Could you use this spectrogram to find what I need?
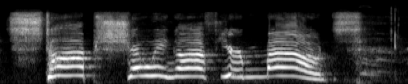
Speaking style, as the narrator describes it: all of a sudden yelled

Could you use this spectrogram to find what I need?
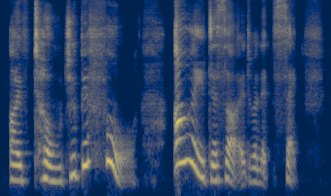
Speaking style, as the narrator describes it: he snapped

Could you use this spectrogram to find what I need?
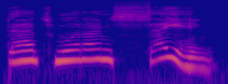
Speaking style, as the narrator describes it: shouts

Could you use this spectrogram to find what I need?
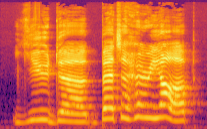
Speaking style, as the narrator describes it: Ron called loudly after her

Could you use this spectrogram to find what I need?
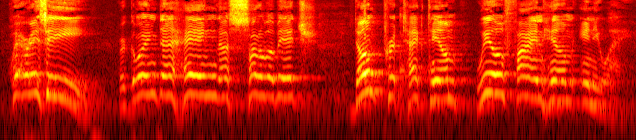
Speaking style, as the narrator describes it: yelled

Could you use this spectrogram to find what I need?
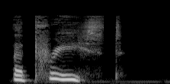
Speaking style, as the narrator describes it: the man gasped

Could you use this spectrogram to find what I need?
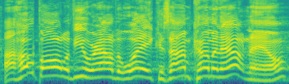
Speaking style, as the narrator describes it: a voice heard underneath the church shouting

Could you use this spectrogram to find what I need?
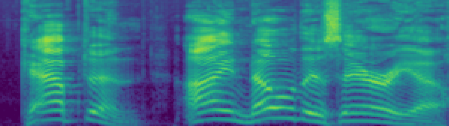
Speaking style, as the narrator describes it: Holt shouted above the sound of their motor in the windy rain driving into them

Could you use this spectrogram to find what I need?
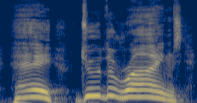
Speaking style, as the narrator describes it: yell out

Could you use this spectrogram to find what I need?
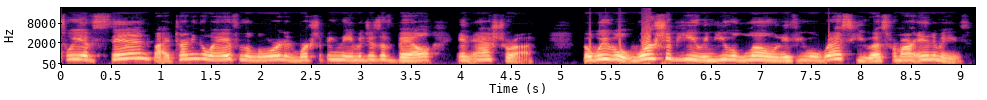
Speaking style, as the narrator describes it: they cried to the Lord again and confessed

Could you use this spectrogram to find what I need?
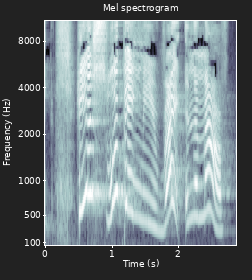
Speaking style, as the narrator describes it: yelled the meat dripper

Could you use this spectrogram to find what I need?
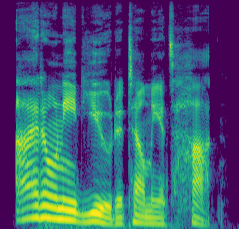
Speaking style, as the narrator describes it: he said irritably

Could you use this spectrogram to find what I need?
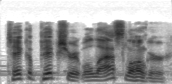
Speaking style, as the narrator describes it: he laughed

